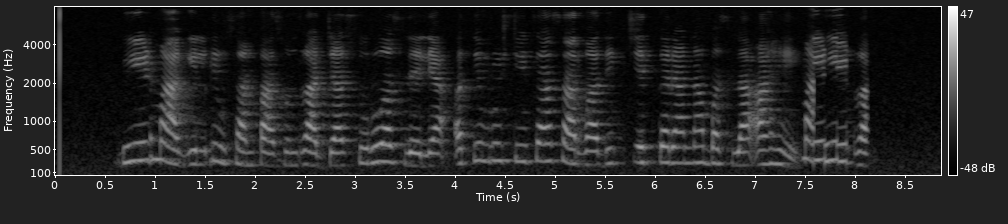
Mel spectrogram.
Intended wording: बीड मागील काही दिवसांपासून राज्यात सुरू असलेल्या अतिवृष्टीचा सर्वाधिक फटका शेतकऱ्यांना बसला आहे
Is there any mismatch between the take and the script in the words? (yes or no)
yes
